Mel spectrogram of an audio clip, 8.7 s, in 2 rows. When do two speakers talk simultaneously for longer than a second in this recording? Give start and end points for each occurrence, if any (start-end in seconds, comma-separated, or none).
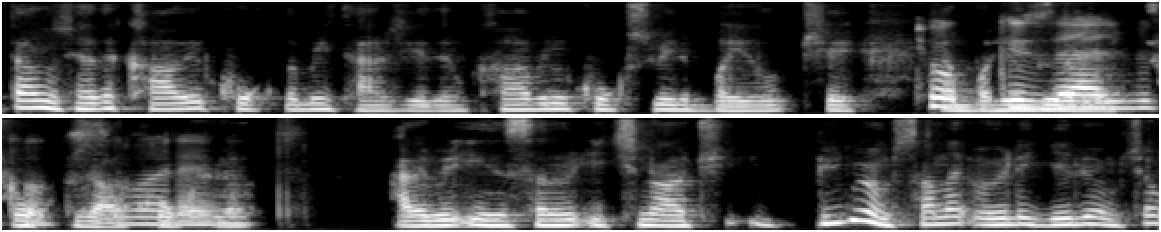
3.4-5.2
